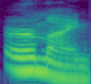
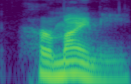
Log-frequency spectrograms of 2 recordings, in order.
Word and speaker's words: Hermine: it's spelled Hermine. And I want to say Hermione. exactly. But they don't say that. No, they They don't. take the H off and they take Yeah. the E off, and they're like Ermine.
